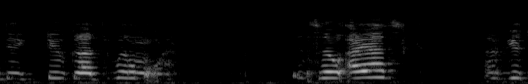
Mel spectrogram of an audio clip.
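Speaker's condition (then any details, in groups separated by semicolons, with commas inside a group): Cerebral palsy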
